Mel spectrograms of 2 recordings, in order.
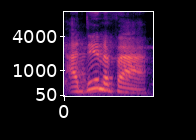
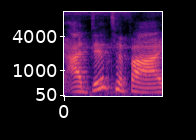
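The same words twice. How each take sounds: First: The T sound in the word is dropped. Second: The T sound in the word is pronounced. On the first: "take the T out of everything" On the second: "instead of saying identify"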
